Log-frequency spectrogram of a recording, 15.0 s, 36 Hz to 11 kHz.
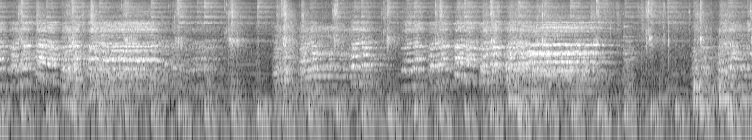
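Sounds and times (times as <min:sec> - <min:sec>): accompaniment with steady beat: 0:00.0 - 0:15.0
choir singing in harmony: 0:00.0 - 0:15.0.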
